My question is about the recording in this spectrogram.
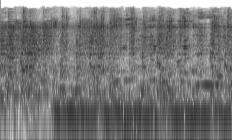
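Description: Loud live folk dance music: a barrel drum slung at a musician's waist beaten in a steady rhythm, under a melody played on a wind instrument.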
